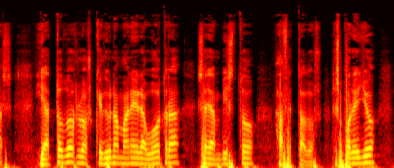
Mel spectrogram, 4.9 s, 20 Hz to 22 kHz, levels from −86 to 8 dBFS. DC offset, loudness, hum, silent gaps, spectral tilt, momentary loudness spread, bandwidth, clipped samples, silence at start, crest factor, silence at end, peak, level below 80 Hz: under 0.1%; -18 LUFS; none; none; -6 dB/octave; 7 LU; 16 kHz; under 0.1%; 0 s; 16 dB; 0.2 s; 0 dBFS; -22 dBFS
